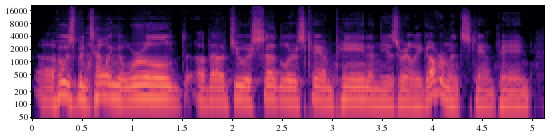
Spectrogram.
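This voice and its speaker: A man hosting an interview, introducing his guest and asking measured, earnest questions. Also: mid-range voice, fairly even intonation, a little mellow. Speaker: interviewer, co-host.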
